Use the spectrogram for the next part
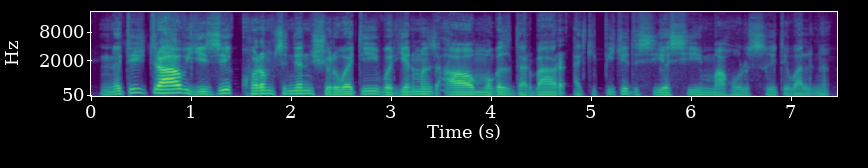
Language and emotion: Kashmiri, neutral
